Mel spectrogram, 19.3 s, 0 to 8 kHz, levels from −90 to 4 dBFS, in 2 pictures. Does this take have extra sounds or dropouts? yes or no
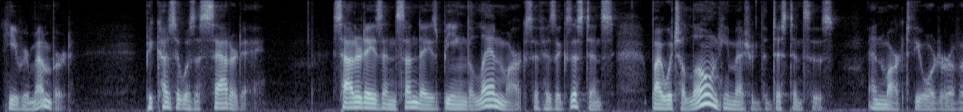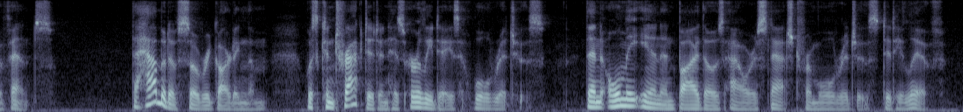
no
